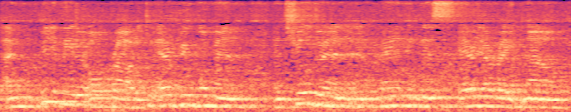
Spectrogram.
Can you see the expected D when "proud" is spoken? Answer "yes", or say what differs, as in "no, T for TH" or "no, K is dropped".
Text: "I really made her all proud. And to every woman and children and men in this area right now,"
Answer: no, D is dropped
